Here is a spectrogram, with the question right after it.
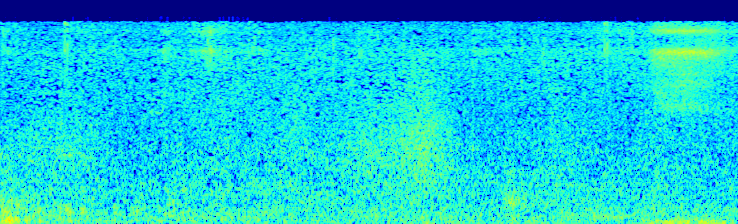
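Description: A storm with steady heavy rain in a video game, a constant broad hiss that stays fairly quiet throughout, with no voices.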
